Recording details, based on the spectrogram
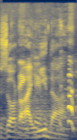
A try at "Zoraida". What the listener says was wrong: No, it would be Zoraida. No Z, pronounce it like an S, Zoraida.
